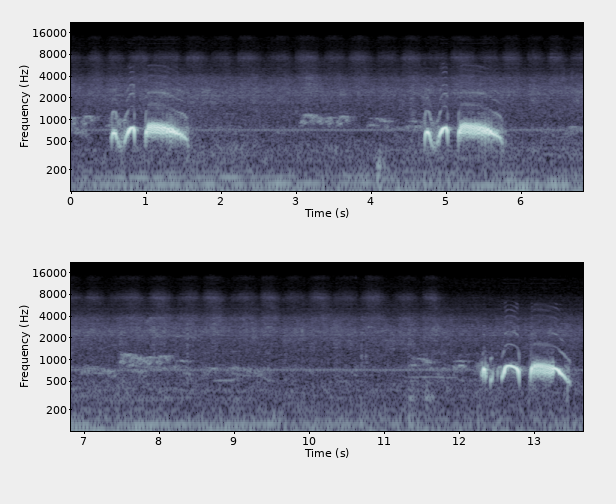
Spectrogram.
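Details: Spotted dove song used as a lure to make other doves answer: three low cooing phrases about four seconds apart. Each has short arched coos and a longer drawn-out note, with quiet gaps and a faint steady tone between them.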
